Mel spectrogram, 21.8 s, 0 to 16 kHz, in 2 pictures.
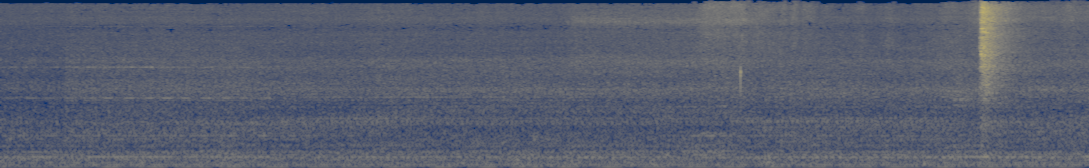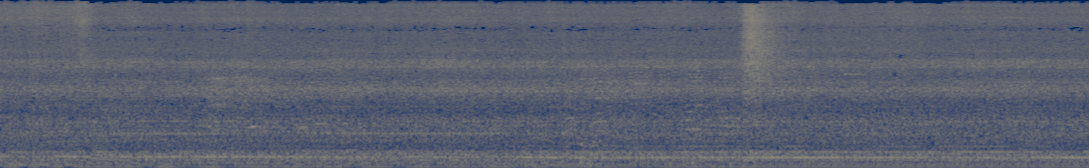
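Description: NI Railways Class 4000 diesel multiple unit standing at the platform with its diesel engines idling, a steady drone with a constant low hum. A short sharp hiss of air comes about halfway through, with fainter hisses before and after.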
